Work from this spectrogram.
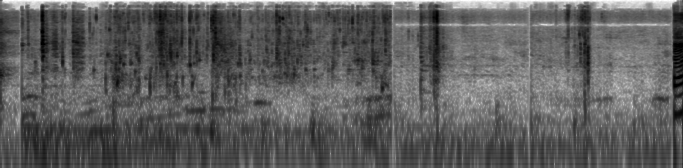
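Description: Water trickles and splashes close by as fish is rinsed in a village kitchen, with faint speech underneath.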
